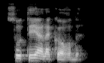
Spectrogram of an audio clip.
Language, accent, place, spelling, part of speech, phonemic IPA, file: French, France, Lyon, sauter à la corde, verb, /so.te a la kɔʁd/, LL-Q150 (fra)-sauter à la corde.wav
- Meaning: to jump rope, to skip rope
